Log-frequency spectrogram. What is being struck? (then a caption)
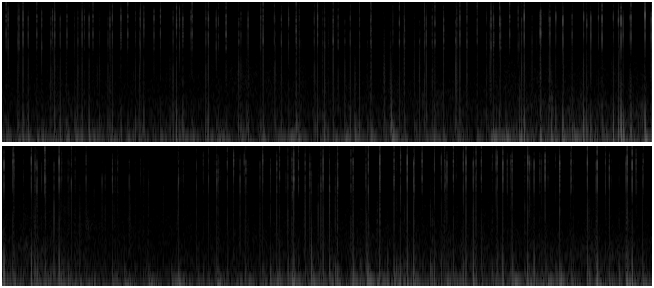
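Glass candle jar. Fingernails tap rapidly and continuously on a candle in a textured glass jar. The taps are quick, dry clicks with a bright, high edge and almost no ring. A steady low hum sits underneath.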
